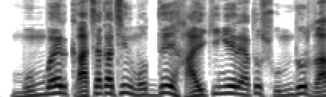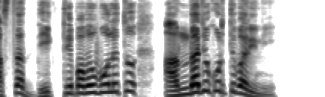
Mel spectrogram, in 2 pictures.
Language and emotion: Bengali, surprised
